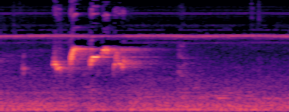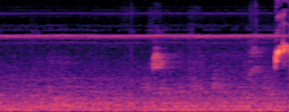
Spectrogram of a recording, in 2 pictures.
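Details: Kept red-whiskered bulbul at morning: a quick burst of three chirpy rising notes, a long pause, then a softer note and a final bright phrase, with a steady high tone throughout.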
